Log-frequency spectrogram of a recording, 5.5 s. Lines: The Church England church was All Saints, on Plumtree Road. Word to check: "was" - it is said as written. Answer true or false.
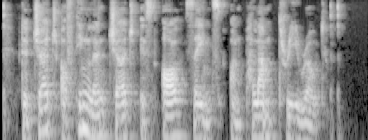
false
